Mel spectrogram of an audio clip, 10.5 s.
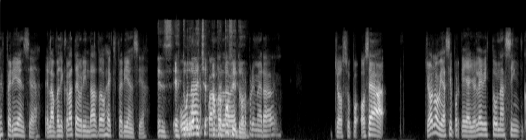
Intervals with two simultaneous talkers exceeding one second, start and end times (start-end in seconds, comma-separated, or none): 3.5-5.0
